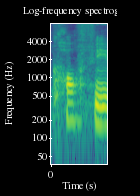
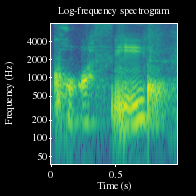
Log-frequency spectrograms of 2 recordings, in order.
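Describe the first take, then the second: First: Said in a plain, neutral accent. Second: Said in a New York accent. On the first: "they don't say like coffee" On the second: "they're like coffee, New York"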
